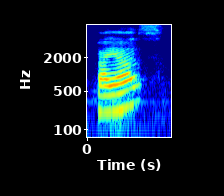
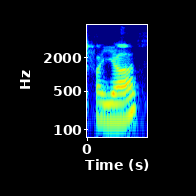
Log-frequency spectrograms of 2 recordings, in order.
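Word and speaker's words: Fayaz: after shadrach i have is it fires did i pronounce that right i'm really sorry akira no you have pronounced it right my name is fayas good morning everyone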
